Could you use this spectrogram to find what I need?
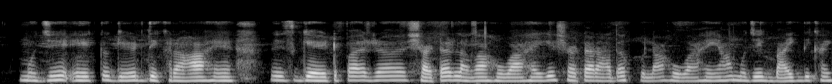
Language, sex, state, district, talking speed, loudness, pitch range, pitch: Hindi, female, Bihar, Begusarai, 185 wpm, -16 LUFS, 175-190 Hz, 180 Hz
